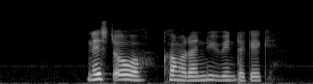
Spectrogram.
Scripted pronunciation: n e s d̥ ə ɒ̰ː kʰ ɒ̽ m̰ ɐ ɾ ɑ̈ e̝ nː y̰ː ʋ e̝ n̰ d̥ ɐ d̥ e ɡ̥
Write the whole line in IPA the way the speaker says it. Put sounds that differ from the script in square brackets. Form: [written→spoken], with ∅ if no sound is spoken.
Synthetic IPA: n e s d̥ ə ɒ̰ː kʰ ɒ̽ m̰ ɐ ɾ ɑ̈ e̝ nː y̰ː ʋ e̝ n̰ d̥ ɐ [d̥→ɡ̥] e ɡ̥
